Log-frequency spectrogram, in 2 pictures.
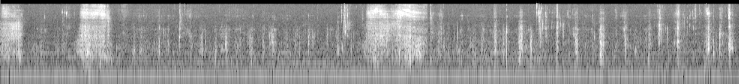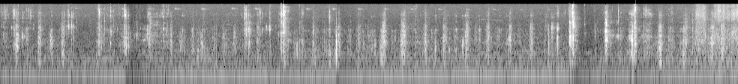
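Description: Close-miked mouth sounds of eating spicy fried flat rice noodles: steady wet chewing with many small clicks and smacks. There are two louder bursts, about a second and a half in and again around six seconds in. A steady low hum runs underneath.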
